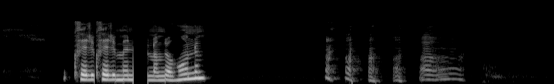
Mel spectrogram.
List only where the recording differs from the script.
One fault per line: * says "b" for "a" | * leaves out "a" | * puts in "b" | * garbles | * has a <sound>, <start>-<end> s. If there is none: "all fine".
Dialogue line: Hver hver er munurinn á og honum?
* has a dropout, 1.3-1.5 s
* has a laugh, 3.2-4.7 s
